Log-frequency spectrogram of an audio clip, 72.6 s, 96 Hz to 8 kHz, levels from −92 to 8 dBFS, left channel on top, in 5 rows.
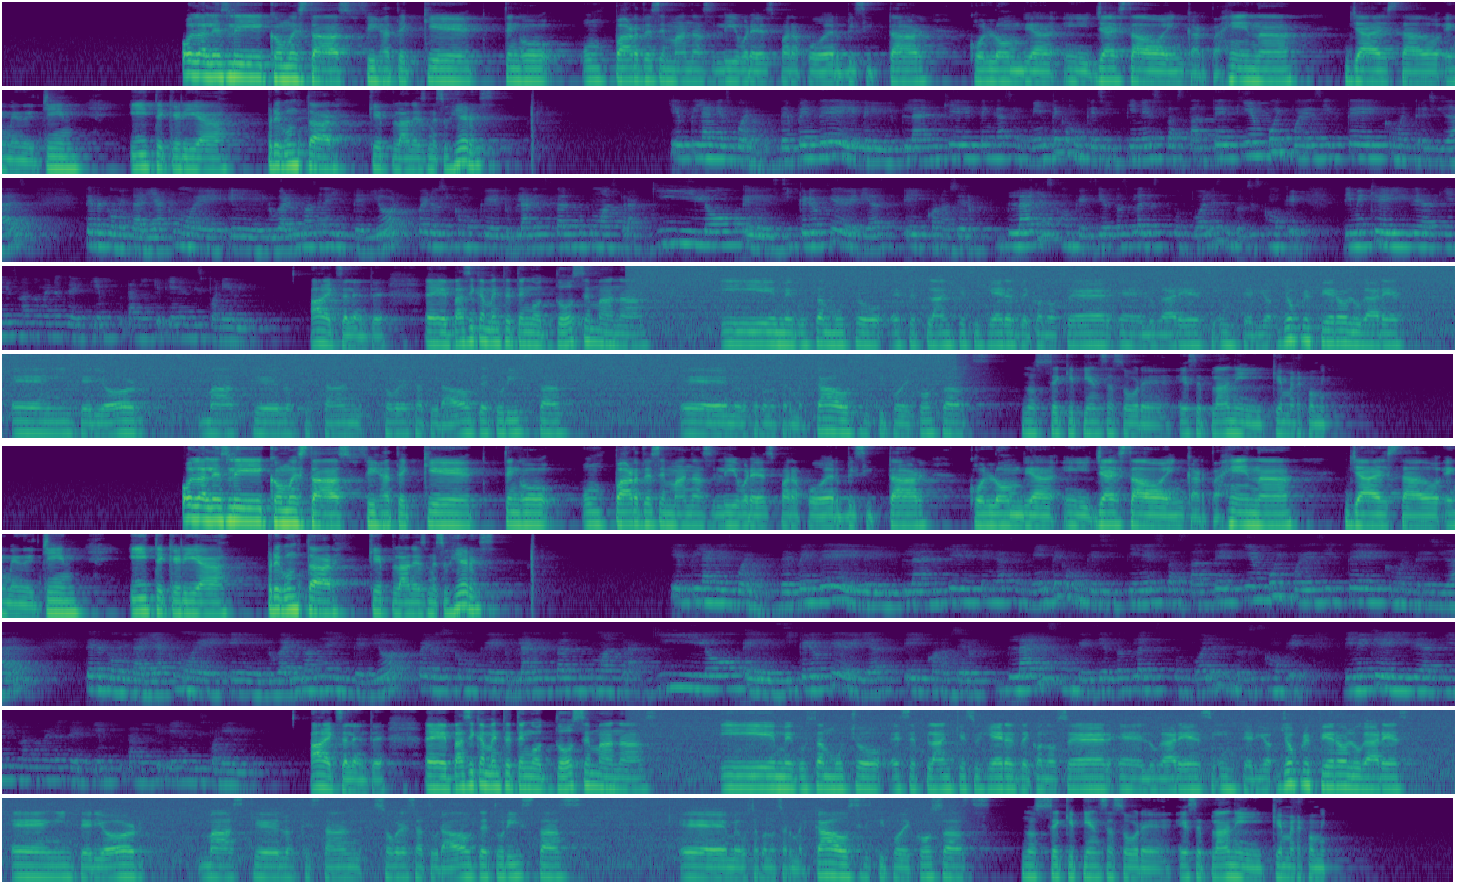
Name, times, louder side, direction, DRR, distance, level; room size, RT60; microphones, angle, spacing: voice 1, 1.8-4.7 5.0-5.5 5.8-9.3 9.7-12.9 13.4-16.8 17.2-18.0 18.2-19.4 46.7-50.1 50.8-57.6 58.2-59.5 60.1-63.9 64.9-68.0 68.3-71.4, right 4 dB, 35° right, 16 dB, 0.5 m, -31 dB
voice 2, 21.2-46.1, left 1 dB, 85° left, 2 dB, 3.8 m, -45 dB
sound 1, 49.8-67.7, left 6 dB, 35° left, 2.3 m, -40 dB
16.5 x 13.0 x 5.7 m, 1.2 s
head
